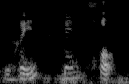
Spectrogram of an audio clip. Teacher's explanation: Di kerongkong, iaitu ada 3 bahagian kerongkong, pangkal kerongkong, tengah kerongkong dan hujung kerongkong. Huruf yang berada di pangkal kerongkong adalah huruf ghin dan kha.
